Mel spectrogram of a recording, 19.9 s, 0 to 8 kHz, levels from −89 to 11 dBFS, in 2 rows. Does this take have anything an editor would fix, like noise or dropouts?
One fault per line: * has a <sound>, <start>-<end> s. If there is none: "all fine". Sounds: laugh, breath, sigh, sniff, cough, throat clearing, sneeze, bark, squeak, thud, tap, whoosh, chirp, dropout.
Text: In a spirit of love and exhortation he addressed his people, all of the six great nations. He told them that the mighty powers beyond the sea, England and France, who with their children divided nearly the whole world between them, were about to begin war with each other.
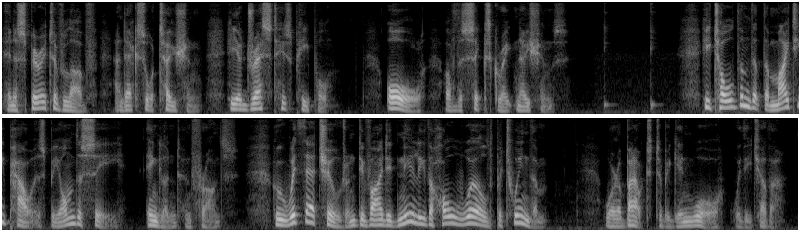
* has a tap, 7.5-8.3 s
